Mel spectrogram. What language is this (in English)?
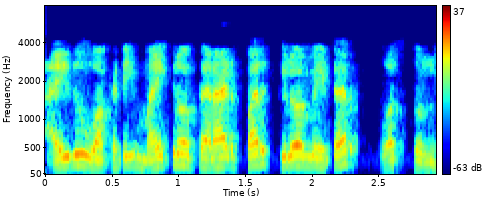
Telugu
